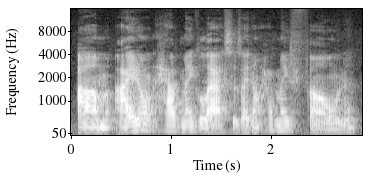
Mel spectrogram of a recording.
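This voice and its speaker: A young man telling a car crash story on his vlog, halting and shaken, with many fillers and restarts. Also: mid-range voice, sharp tone. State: anxious, shaken. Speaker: vlogger.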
